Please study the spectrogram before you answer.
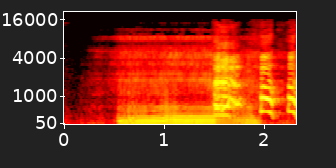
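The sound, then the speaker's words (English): A loud, deep, rhythmic human snore with a low rumbling drone that breaks into a harsher, rasping gasp, followed by another rough intake, with no talking. “That's a nice snore. At least it's got a rhythm to it.”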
